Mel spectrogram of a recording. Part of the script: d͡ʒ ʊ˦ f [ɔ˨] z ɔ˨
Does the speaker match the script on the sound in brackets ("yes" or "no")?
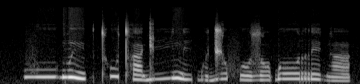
no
